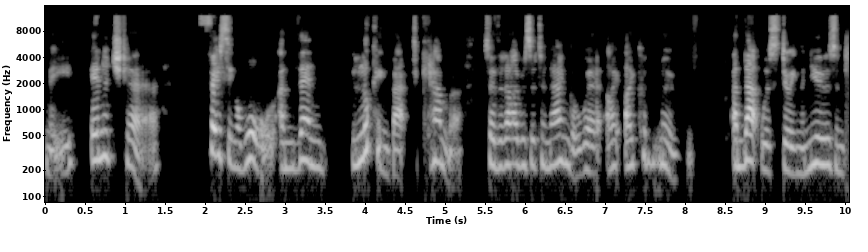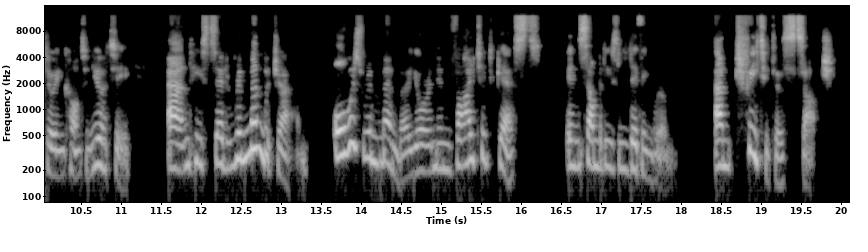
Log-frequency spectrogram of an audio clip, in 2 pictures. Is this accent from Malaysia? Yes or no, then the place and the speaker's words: no; Kent, South East England, United Kingdom; moved away; also born or lived in Sydney, Australia; I am English, born in Kent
